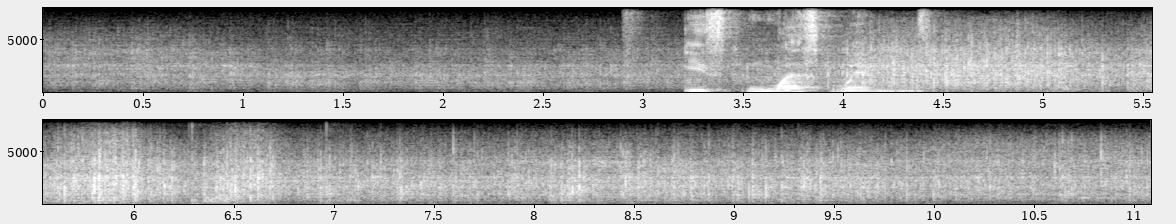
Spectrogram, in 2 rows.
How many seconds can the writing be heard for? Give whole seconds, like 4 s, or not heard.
2 s.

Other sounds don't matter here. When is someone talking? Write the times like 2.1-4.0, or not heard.
2.9-4.4.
